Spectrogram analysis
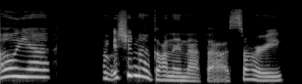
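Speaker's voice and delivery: breezy, casual, offhand, unbothered delivery. Retelling how the nurse apologized after a painful moment: imitating a nonchalant nurse. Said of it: "she really was so chill".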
